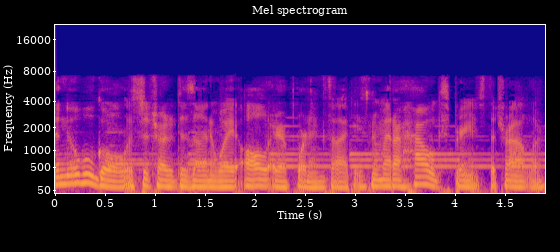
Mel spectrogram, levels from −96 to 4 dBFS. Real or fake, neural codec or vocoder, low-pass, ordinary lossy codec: fake; codec, 44.1 kHz, 7.8 kbps, DAC; 7.2 kHz; AAC, 32 kbps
